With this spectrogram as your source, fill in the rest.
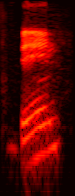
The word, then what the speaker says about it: been: of these two words, been and being. Been and being. Can you repeat after me? Been. Being. Being. Being. Yeah, so one has one syllable, the other one has two.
